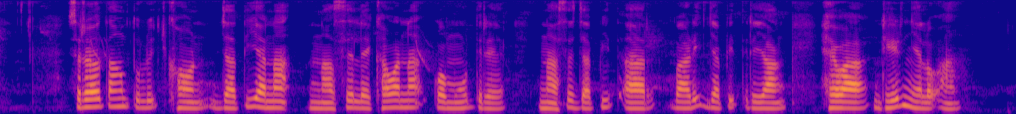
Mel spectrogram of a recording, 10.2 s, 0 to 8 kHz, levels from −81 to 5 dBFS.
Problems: background sounds at intervals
